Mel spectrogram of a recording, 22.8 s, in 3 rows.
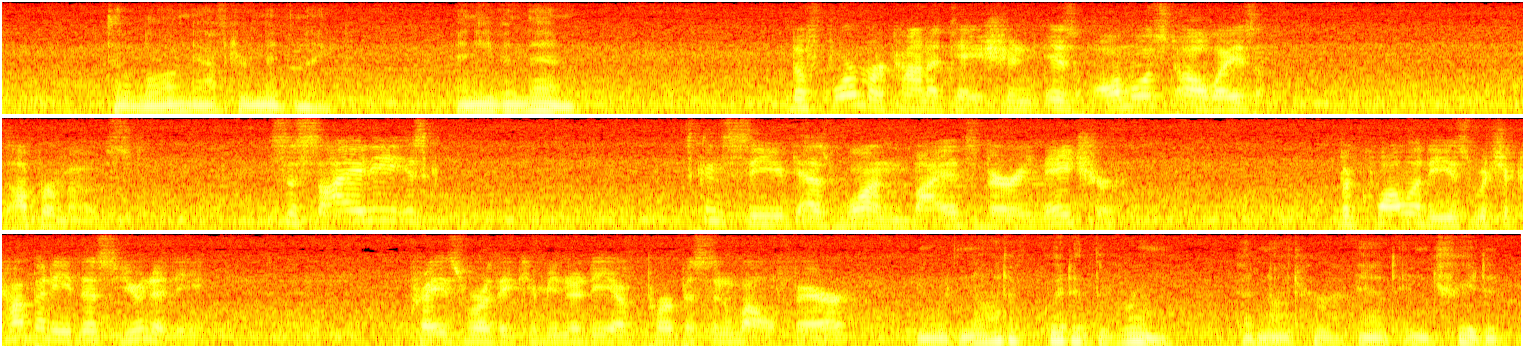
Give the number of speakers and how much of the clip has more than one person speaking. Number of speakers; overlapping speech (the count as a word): two, no overlap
